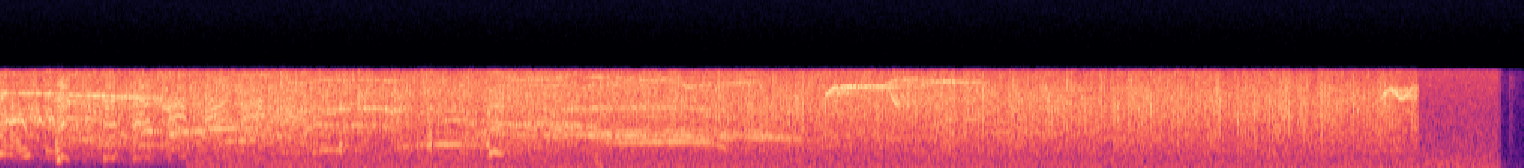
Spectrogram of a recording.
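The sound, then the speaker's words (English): Studio audience applause and cheering that welcomes a returning guest on a talk show: dense, loud clapping with scattered whoops, sustained for about fourteen seconds before cutting off abruptly. “I don't think I've ever got that type of applause.”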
